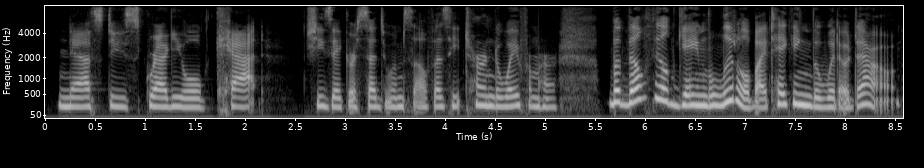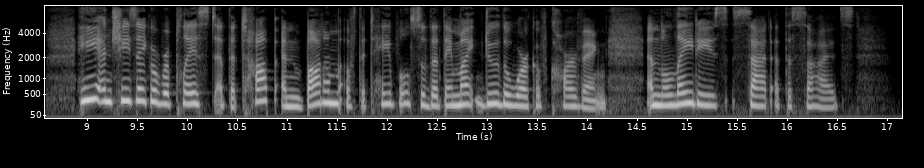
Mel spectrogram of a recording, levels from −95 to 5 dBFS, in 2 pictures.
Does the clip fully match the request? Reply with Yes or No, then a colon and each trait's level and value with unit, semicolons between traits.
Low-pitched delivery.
No: high, 235 Hz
